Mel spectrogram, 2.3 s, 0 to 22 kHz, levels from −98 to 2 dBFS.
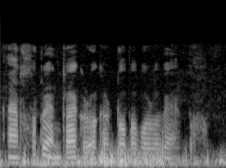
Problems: constant background noise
